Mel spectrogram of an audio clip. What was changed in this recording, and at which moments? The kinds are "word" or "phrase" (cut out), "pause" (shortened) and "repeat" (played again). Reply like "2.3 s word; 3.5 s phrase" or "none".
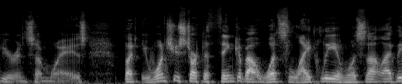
1.4 s word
